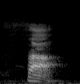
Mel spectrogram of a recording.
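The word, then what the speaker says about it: ف: যেটাকে পে বলে কিন্তু আরবির ক্ষেত্রে কোন পে প উচ্চারণ হবে না কোন হরফের মধ্যে কারণ পা নাই পে নাই তো এখানে বলতে হবে ফা এই এইটা এই দাঁত দ্বৈটা এইখানে লাগায় দিবেন এবার বলেন আলিফ হ্যাঁ সবাই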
